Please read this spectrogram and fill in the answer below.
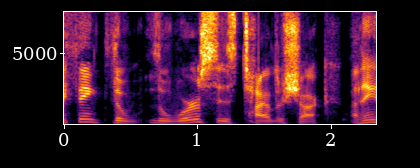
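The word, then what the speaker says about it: Shough: I think the worst is Tyler Shuck. I think it's how you pronounce his last name, even though it's spelt Show. Oh, they're saying it's Shuck.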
